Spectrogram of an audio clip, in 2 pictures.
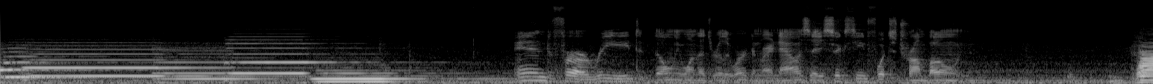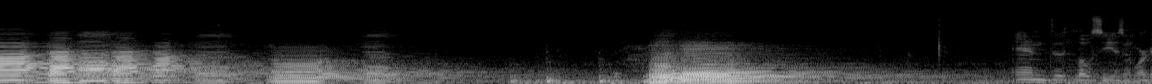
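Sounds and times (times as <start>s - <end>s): low pipe organ notes: 0.0s - 6.1s, 11.3s - 21.7s.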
